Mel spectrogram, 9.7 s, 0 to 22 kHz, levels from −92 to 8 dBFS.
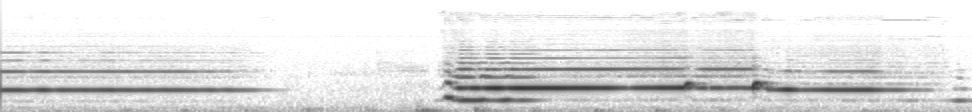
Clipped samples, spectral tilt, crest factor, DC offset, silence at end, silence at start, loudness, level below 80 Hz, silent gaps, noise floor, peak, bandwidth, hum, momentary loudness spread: under 0.1%; -4 dB/octave; 14 dB; under 0.1%; 0.05 s; 0 s; -24 LUFS; -58 dBFS; none; -61 dBFS; -10 dBFS; 11 kHz; none; 17 LU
